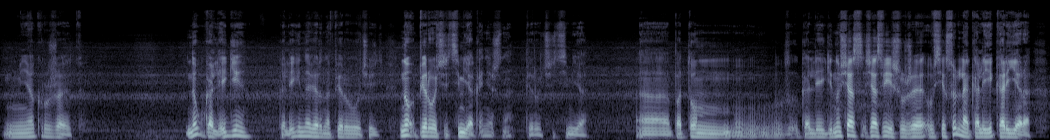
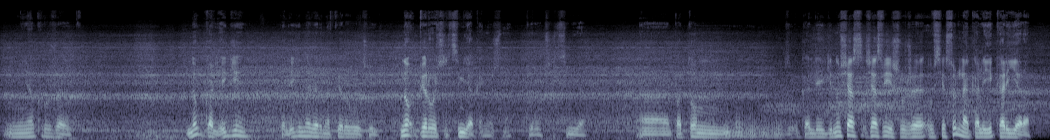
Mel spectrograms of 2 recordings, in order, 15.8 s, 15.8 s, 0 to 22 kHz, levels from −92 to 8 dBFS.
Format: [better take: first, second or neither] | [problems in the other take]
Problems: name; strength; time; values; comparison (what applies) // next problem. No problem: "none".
first | household noises; loud; throughout; 10 dB below the speech; faint in the first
